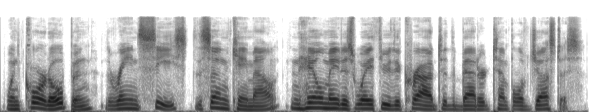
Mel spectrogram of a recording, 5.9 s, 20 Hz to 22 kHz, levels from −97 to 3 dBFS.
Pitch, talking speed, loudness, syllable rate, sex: 145 Hz, 240 wpm, -16 LUFS, 5.8 syllables/s, male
